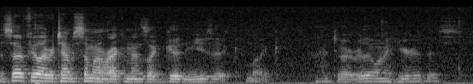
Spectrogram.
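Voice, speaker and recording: Over noticeable background noise, a man with a slight Southern US accent talks very fast. His loudness swings widely. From US South, Georgia. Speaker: microtonal musician streamer. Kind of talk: casual livestream chat. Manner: casual, halting.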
